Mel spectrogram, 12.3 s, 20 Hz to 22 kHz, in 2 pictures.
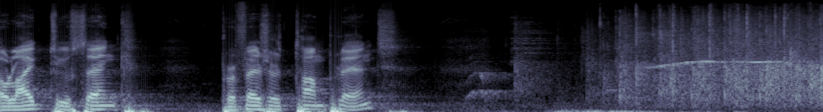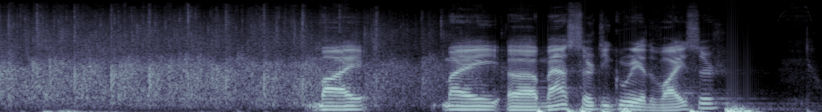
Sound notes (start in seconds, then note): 3.8 applause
